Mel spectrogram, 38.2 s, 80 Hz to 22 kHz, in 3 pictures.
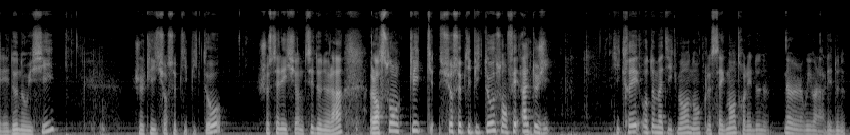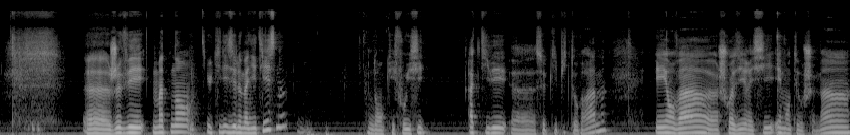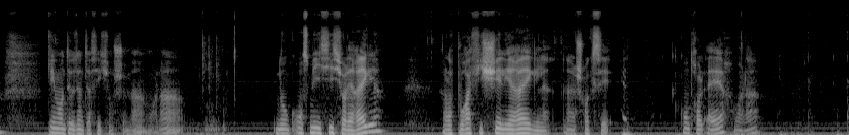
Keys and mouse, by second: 1.0 click, 3.7-4.9 drag, 8.5 alt+j, 9.2 click, 18.2 click, 19.1 click, 24.4 click, 26.3 click, 32.0 click, 33.9 click, 35.7 ctrl+r, 37.5 ctrl+r.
